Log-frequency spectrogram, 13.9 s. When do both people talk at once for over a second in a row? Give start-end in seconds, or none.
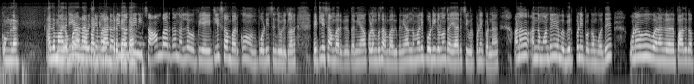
1.2-2.7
